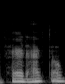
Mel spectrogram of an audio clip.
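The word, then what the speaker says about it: pterodactyl: Do you know why you can't hear a par a parodactyl bro? Because the P is silent.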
